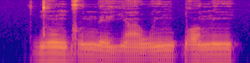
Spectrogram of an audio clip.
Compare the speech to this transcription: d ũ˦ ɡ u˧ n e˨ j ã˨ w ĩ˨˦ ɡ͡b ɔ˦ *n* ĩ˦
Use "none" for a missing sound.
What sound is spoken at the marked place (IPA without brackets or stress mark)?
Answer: n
